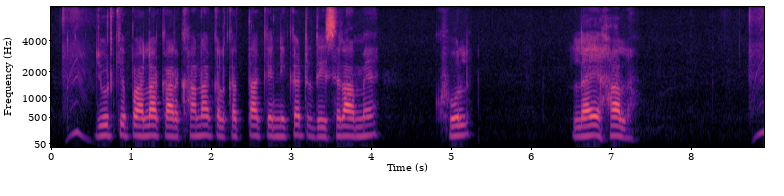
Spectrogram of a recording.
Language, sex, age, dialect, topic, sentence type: Magahi, male, 31-35, Southern, agriculture, statement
